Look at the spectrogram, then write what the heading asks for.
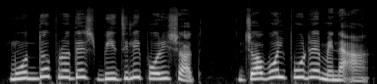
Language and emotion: Santali, neutral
